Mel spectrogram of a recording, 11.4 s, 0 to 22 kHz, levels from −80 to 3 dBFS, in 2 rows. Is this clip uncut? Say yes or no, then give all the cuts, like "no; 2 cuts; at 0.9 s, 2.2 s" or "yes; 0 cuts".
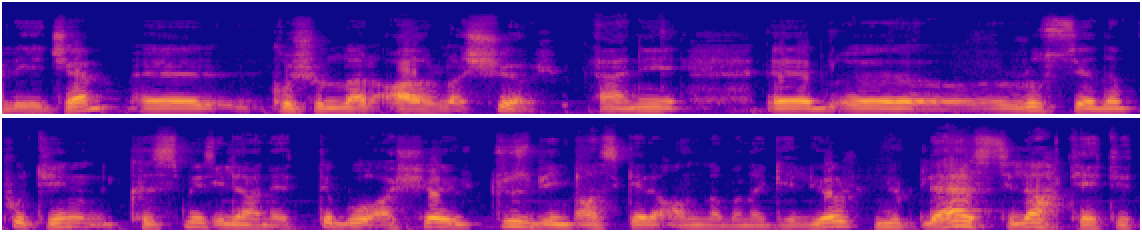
no; 6 cuts; at 1.3 s, 4.1 s, 6.7 s, 7.9 s, 8.5 s, 9.0 s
